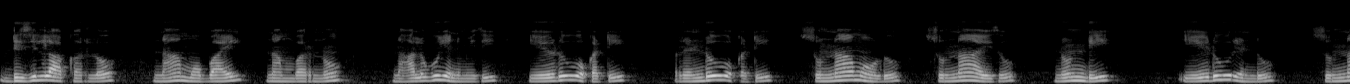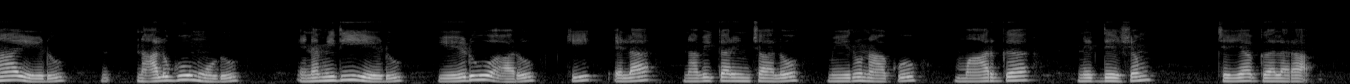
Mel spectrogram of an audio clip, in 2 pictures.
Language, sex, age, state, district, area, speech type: Telugu, male, 18-30, Telangana, Medak, rural, read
